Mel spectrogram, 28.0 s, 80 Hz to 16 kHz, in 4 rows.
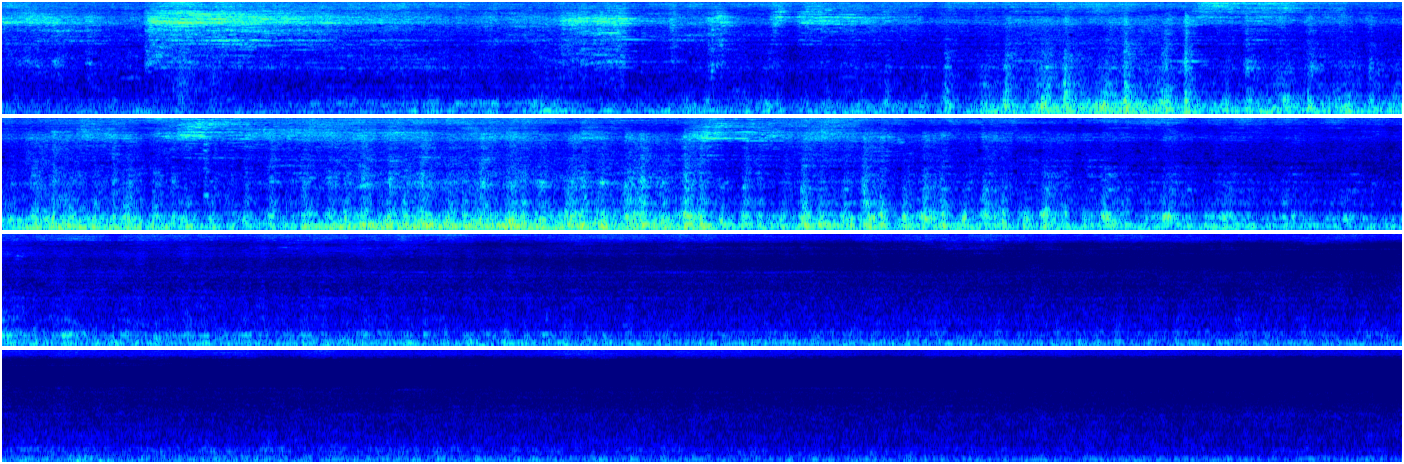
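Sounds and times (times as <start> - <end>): high hiss: 0.0 - 5.2
wheels clacking over rail joints: 0.0 - 17.1
freight train rolling past: 0.0 - 28.0.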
